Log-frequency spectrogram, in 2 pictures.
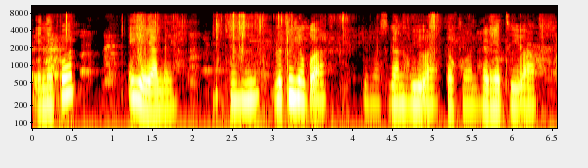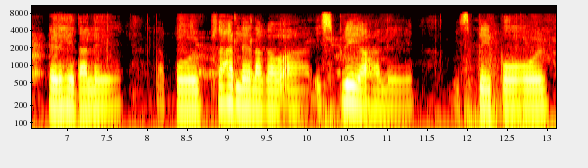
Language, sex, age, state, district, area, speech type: Santali, female, 18-30, West Bengal, Malda, rural, spontaneous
